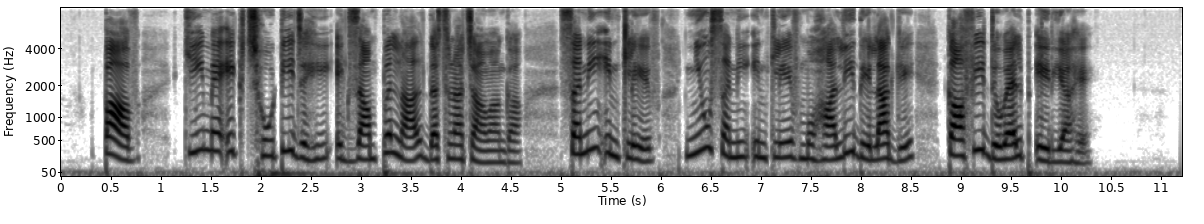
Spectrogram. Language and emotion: Punjabi, neutral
